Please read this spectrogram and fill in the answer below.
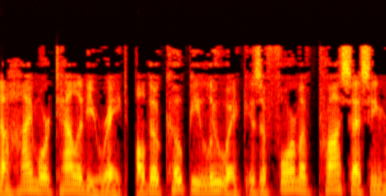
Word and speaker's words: kopi luwak: Kopi Luwak, Indonesian pronunciation, Kopi Lu, or civet coffee, is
